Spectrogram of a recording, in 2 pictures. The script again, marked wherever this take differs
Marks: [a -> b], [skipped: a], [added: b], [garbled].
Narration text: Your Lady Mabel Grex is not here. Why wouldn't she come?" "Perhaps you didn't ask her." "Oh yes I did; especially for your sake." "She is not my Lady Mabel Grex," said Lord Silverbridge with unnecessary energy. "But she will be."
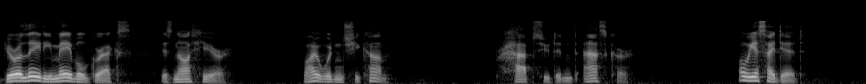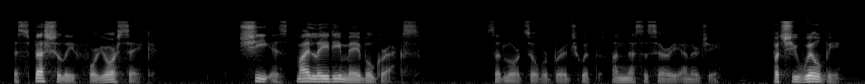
Your Lady Mabel Grex is not here. Why wouldn't she come?" "Perhaps you didn't ask her." "Oh yes I did; especially for your sake." "She is [skipped: not] my Lady Mabel Grex," said Lord Silverbridge with unnecessary energy. "But she will be."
